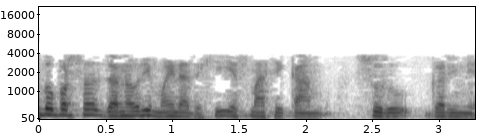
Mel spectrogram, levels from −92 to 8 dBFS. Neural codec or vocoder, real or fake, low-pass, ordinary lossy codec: none; real; 3.6 kHz; none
